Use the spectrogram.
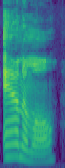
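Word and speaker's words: Animl: The restaurant, the name is pronounced like animal, it's spelled an N I M L made the rather juicy offer in a post on Instagram on Monday.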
